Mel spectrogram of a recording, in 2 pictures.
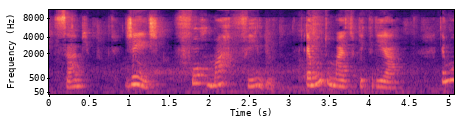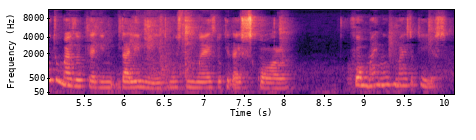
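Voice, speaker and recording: A woman's voice: mid-range voice, dark tone. Chatty Brazilian woman teaching in an echoey room. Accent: Brazilian Portuguese. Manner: chatty, addresses listeners often with tag questions. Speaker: online course teacher. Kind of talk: conversational lesson. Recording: roomy echo with faint hiss.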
